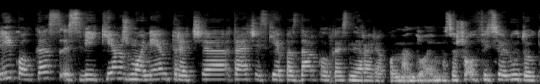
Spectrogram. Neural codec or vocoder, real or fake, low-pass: none; real; 14.4 kHz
